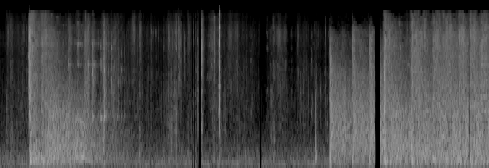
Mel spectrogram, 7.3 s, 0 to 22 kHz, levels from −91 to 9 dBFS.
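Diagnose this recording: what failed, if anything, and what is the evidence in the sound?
The failure sits at the playback stage, most likely a Bluetooth dropout on the wireless link. From 2.88 to 3.01 s the sound cuts out in several gaps totalling 80 ms, the longest 40 ms, scattered across about 133 ms. At 5.61 to 5.70 s there is another 80 ms hole. After each gap the sound resumes further along, as though it had kept playing, which fits late packets being discarded (about six per event) rather than delayed.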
